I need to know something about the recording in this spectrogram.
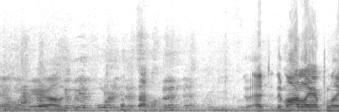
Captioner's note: laughter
